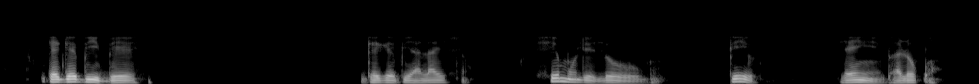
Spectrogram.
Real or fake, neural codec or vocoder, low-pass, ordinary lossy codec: fake; codec, 24 kHz, 3.1 kbps, DualCodec; 3.6 kHz; none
